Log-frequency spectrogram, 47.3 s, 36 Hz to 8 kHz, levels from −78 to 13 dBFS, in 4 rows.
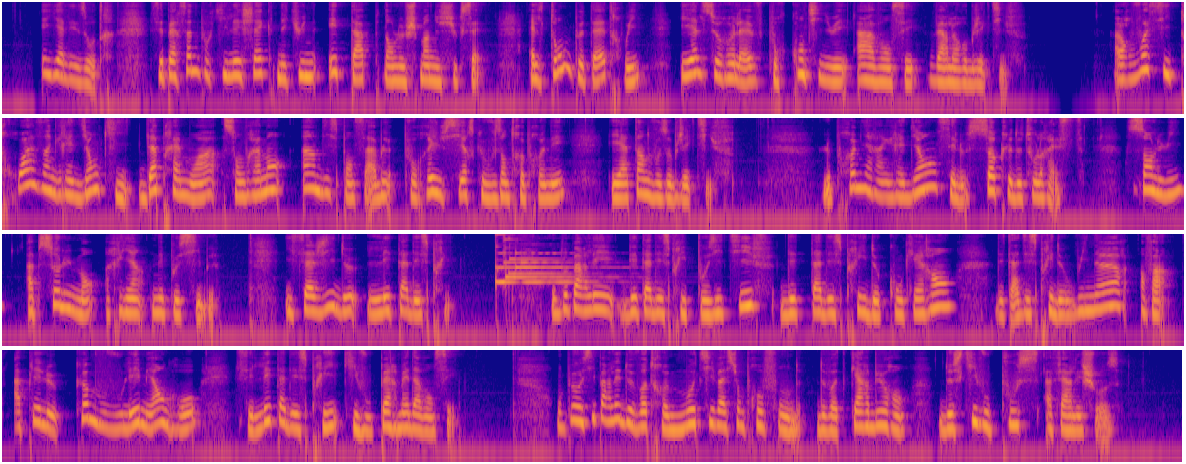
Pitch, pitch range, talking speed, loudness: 190 Hz, 175-230 Hz, 155 wpm, -16 LUFS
